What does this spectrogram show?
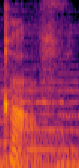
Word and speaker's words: cough: result in different pronunciations the letter combination G H acts as the letter F therefore G oh you G H is tough and see oh you G H is cough the letter combination CH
